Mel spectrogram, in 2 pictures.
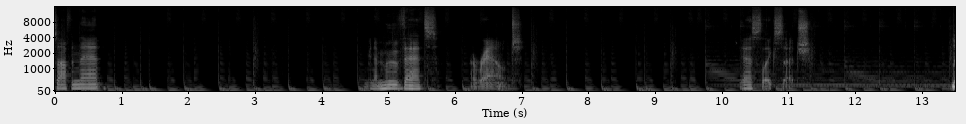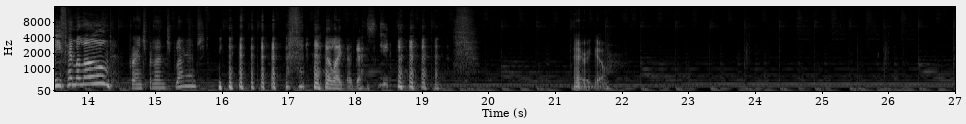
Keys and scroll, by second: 10.9 q, 15.4 s.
